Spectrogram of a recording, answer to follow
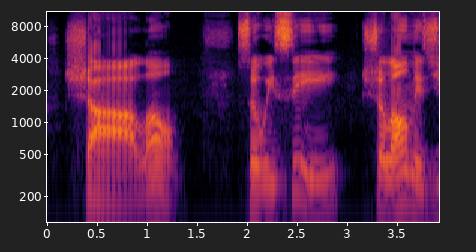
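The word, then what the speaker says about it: שלום: we look at shalom we see kamats commands and that is going to give us an ah sound so kamatsu is very important when it comes to understanding the long ah sound pronounced for the word shalom shalom so we see shalom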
